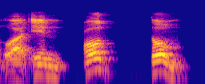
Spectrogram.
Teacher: Tetapi karena diidgham kan, maka suara dalnya masuk ke huruf ta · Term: idgham mutajanisen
